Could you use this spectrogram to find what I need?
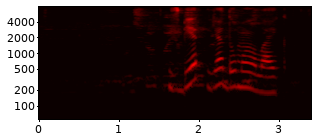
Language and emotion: Russian, positive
